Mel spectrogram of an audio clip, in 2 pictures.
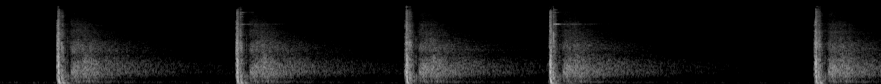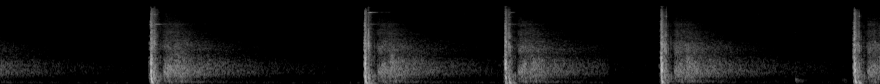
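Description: Ten single gunshots fired at an unhurried, slightly irregular pace, roughly one every one and a half to two and a half seconds. Each shot has a sharp crack followed by an echoing tail that fades over about a second.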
